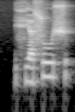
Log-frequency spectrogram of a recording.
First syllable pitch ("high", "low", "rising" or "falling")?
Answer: low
